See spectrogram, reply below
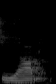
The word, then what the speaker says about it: Xiaomi: Okay, I think it's pronounced Xiaomi.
